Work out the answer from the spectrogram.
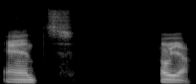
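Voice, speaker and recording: A man hosting a podcast interview, measured and listening, with frequent fillers. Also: lowish voice, little pitch movement, sharp tone, clean tone, dry recording, clean studio sound. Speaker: podcast host.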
